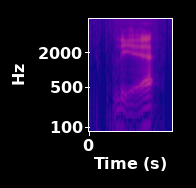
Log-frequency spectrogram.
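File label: "lie", Chinese, third tone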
